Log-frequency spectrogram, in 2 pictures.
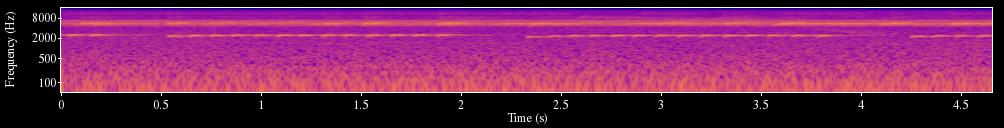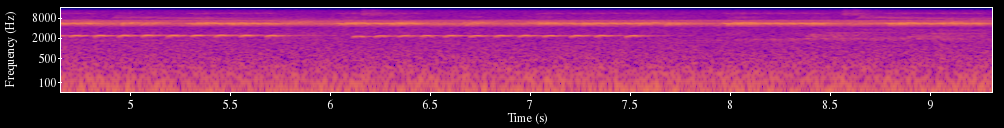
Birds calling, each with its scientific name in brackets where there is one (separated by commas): Buff-breasted Wren (Cantorchilus leucotis), unidentified bird, White-throated Toucan (Ramphastos tucanus)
